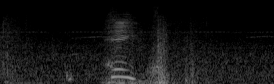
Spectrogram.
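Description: A blade swishes and strikes wood.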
